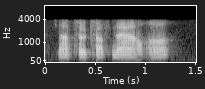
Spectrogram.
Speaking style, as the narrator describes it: Salazar laughed

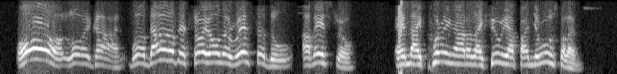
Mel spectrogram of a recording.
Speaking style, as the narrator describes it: cried and said

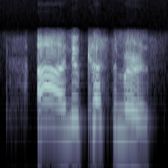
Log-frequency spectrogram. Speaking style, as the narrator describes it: Noel exclaimed

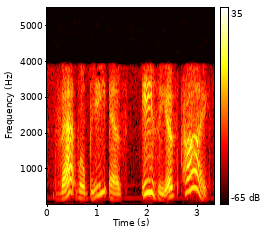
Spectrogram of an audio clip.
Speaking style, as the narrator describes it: Winka happily replied

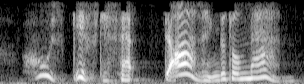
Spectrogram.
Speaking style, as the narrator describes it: cried Marie

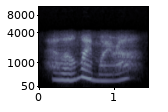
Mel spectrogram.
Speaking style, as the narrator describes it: she said softly

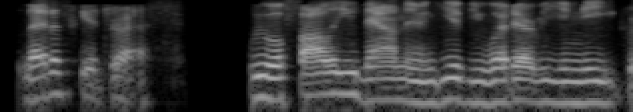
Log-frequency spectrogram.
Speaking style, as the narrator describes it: Gregory said

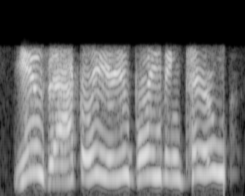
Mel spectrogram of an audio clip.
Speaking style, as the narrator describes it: Zach's voice squeaked

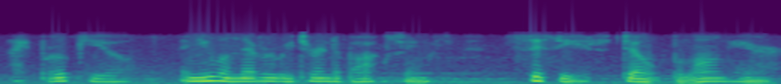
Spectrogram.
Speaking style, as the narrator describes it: he leaned in and whispered into my pale white ear

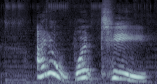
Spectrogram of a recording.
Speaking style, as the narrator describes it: shouted Mrs

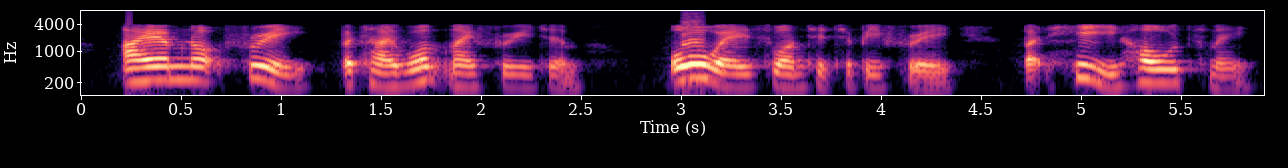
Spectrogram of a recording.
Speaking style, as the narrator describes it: she repeatedly said distinctly and firmly

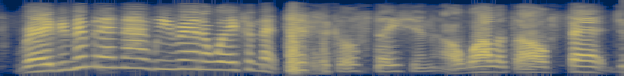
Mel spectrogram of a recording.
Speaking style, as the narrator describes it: Joy laughed

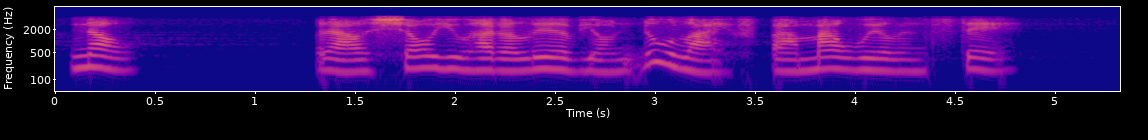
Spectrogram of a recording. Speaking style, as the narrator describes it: he calmly replied

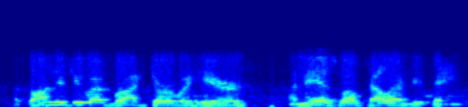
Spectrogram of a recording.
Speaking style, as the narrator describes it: he said with a sigh of remorse

